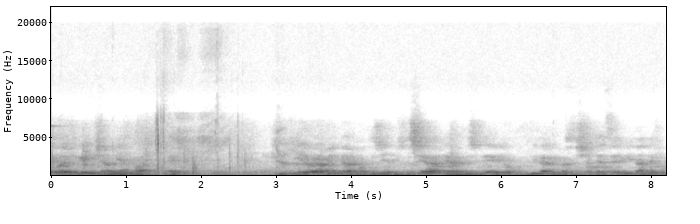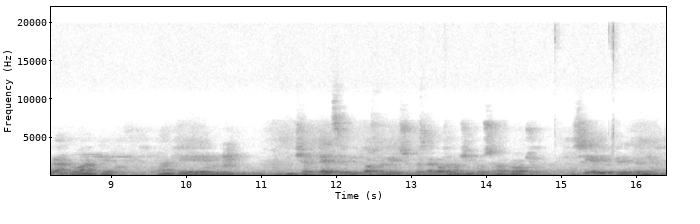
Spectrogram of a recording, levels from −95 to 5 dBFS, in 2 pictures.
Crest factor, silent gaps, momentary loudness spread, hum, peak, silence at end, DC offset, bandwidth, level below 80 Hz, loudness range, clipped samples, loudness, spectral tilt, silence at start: 20 dB; none; 12 LU; none; -16 dBFS; 0 s; under 0.1%; over 20 kHz; -52 dBFS; 4 LU; under 0.1%; -38 LUFS; -7 dB/octave; 0 s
